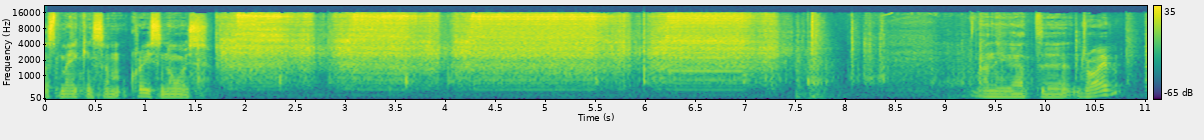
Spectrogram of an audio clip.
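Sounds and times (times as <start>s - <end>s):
servo whirring with gear grinding: 1.7s - 7.5s.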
